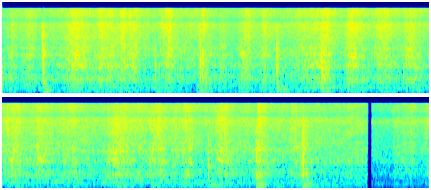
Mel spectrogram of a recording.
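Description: Onion and capsicum frying in a thick chilli sauce in a non-stick kadai, sizzling steadily, while a spatula stirs and scrapes through it with irregular light knocks against the pan. The sauce is being cooked down until the masala is done.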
